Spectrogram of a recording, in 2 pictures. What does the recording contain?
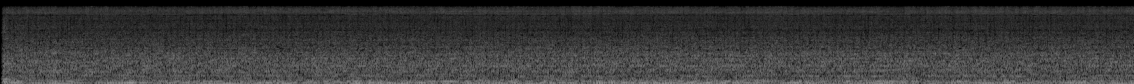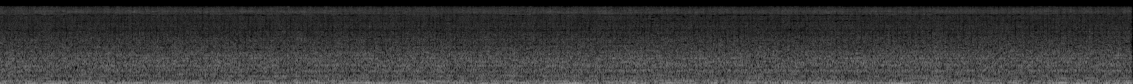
Foley, Street, Ventilation, Hum 02
Ambience, Background, Foley, Hum, Recording, Street, Vent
